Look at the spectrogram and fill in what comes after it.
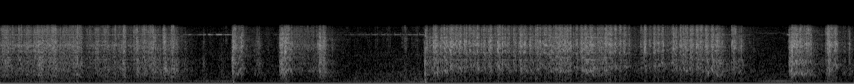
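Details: Tamiya TL-01 RC car drivetrain spinning, before repair; harsh rattly grinding with surging bursts from the diffs/gears over a faint high whine from a motor that is somewhat worn. Drivetrain gear grind.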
